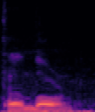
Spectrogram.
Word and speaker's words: Tänndalen: Tänndalen? Did I say it right? Tänndalen.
